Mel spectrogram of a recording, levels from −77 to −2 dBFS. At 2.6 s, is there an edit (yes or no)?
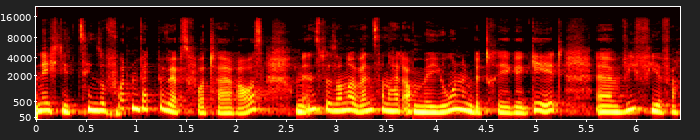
no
